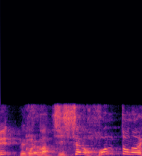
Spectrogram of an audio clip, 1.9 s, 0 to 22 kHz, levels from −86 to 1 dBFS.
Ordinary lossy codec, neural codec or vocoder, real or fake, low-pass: none; vocoder, 22.05 kHz, 80 mel bands, HiFi-GAN; fake; 7.2 kHz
